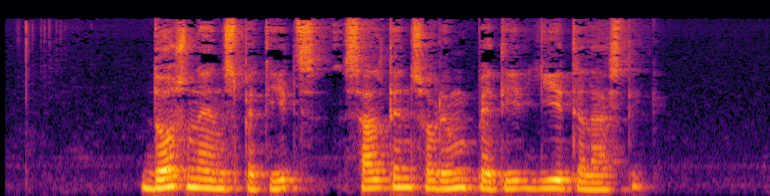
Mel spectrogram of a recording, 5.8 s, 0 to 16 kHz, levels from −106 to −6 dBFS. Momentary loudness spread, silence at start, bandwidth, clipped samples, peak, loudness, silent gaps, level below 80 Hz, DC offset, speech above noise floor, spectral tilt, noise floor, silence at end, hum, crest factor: 9 LU; 1.05 s; 11.5 kHz; under 0.1%; -2 dBFS; -22 LUFS; none; -60 dBFS; under 0.1%; 47 dB; -5 dB/octave; -68 dBFS; 0.95 s; none; 22 dB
